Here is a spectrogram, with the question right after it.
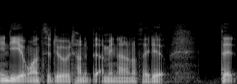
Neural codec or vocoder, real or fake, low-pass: none; real; 7.2 kHz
